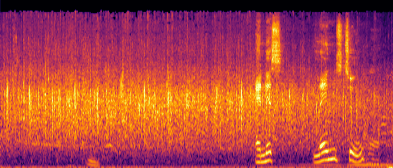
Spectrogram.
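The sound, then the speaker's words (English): Steady, dense audience applause fills the whole stretch at a loud, even level, while a man's voice begins speaking over the clapping near the end. “Clap that up.”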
